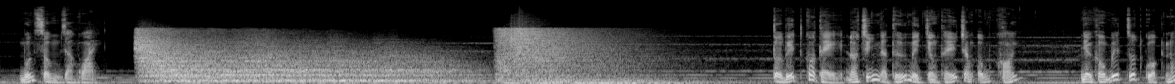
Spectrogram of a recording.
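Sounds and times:
speech: 0.2 - 1.2, 7.8 - 11.7
loud bang from a cremation furnace: 1.4 - 7.7.

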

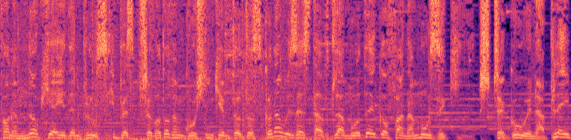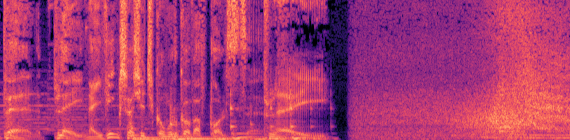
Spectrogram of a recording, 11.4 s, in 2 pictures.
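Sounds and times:
speech: 0.0 - 9.1
Honda HR-V 1.5 Turbo engine and road roar: 9.1 - 11.4
Honda HR-V tires squealing: 9.6 - 11.4.

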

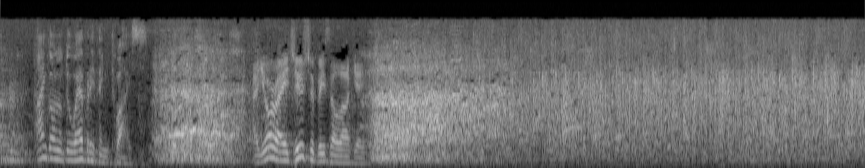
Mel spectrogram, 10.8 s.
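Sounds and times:
laughter: 0.0 - 0.4, 1.9 - 3.4, 4.5 - 7.7
speech: 0.5 - 5.6
audience applause: 4.8 - 10.8.

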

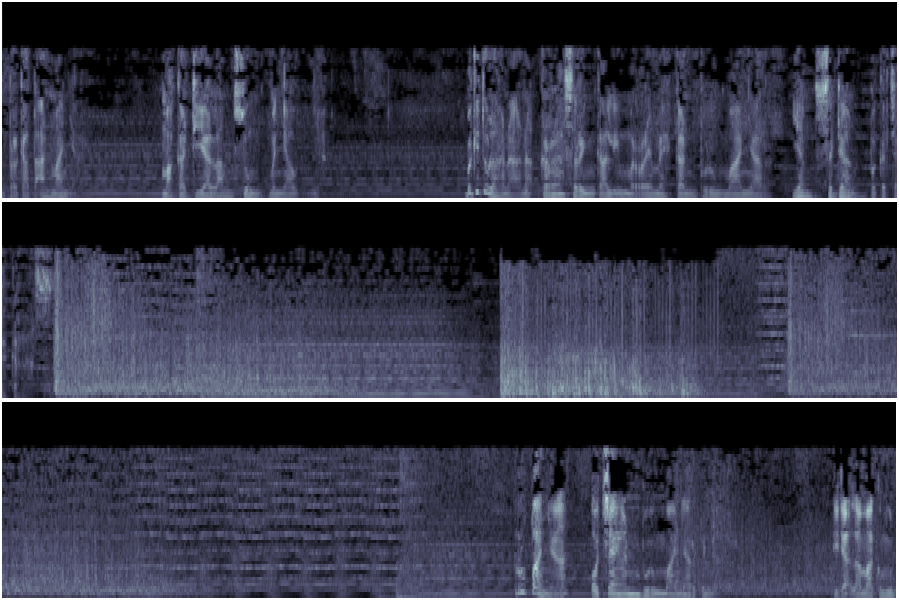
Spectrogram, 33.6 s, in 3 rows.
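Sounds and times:
speech: 0.1 - 1.0, 2.0 - 4.1, 5.8 - 13.8, 29.1 - 31.4, 32.8 - 33.5
rain: 11.8 - 16.4, 17.4 - 33.5
loud thunderclap: 11.8 - 16.5, 17.4 - 25.3, 30.6 - 33.5.

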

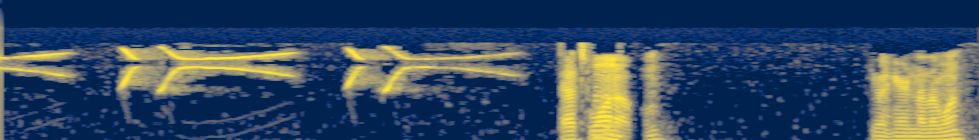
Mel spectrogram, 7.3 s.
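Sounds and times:
electronic survival device catcall whistle: 0.0 - 4.0
speech: 4.2 - 5.1, 6.5 - 7.3.

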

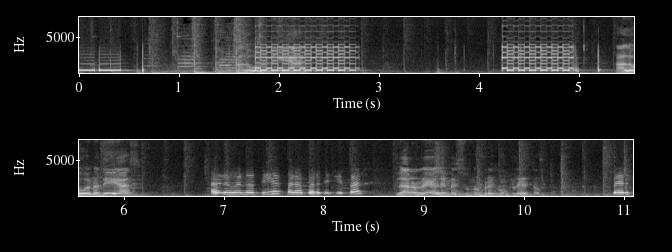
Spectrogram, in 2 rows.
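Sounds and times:
telephone ringing for a caller to a radio call-in show: 1.7 - 2.9, 4.2 - 5.0
speech: 5.4 - 6.2, 6.8 - 10.3, 10.9 - 11.0.

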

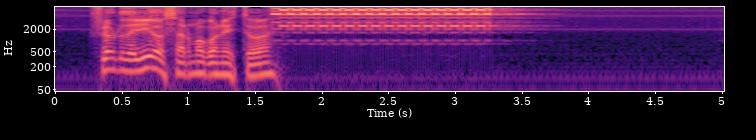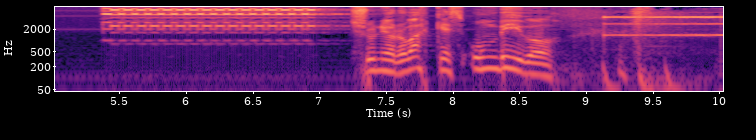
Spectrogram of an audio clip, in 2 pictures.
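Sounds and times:
speech: 0.4 - 1.8, 7.4 - 9.5
telephone bell ringing with rapid metallic trilling: 1.7 - 3.8, 5.4 - 7.4, 9.1 - 10.0.

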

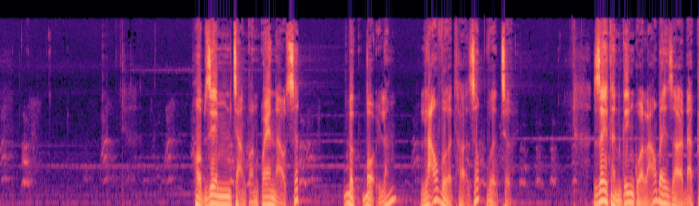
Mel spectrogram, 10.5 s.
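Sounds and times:
stray dogs barking from across a field: 0.0 - 5.2, 6.0 - 8.7
speech: 2.9 - 4.6, 5.2 - 7.8, 8.9 - 10.4.

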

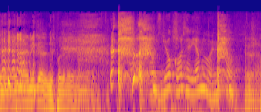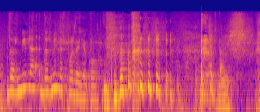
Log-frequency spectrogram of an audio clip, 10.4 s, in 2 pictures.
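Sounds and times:
laughter: 0.0 - 1.7, 7.3 - 8.9
speech: 0.0 - 2.1, 3.0 - 10.2
person coughing: 2.2 - 3.2, 4.3 - 4.7, 9.2 - 9.7.

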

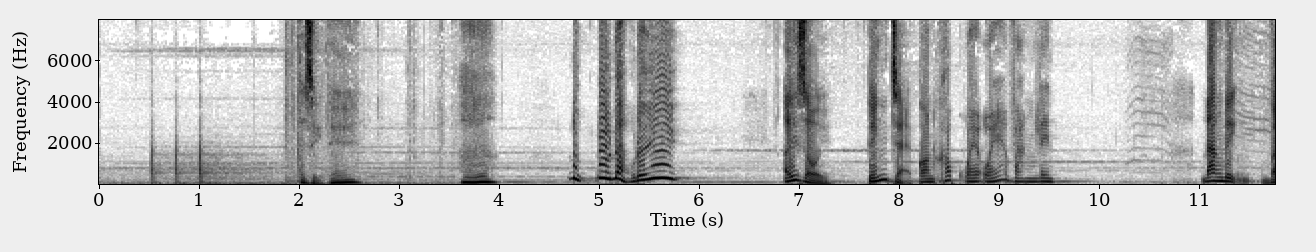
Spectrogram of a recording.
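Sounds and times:
steady knocking on a door: 0.5 - 1.5
speech: 2.0 - 2.7, 4.8 - 5.9, 6.8 - 9.6, 11.0 - 11.7.

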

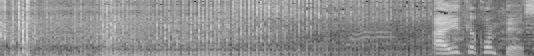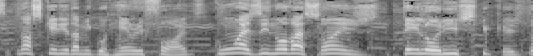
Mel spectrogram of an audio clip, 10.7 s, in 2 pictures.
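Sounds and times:
Harley-Davidson motorcycle engine starting and idling: 0.0 - 7.3
speech: 4.4 - 10.6.

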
